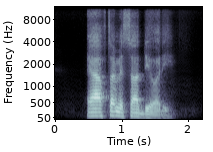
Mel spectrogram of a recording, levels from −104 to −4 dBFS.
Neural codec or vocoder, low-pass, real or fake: codec, 24 kHz, 0.5 kbps, DualCodec; 10.8 kHz; fake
